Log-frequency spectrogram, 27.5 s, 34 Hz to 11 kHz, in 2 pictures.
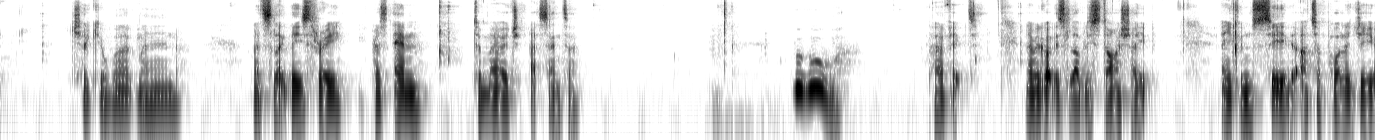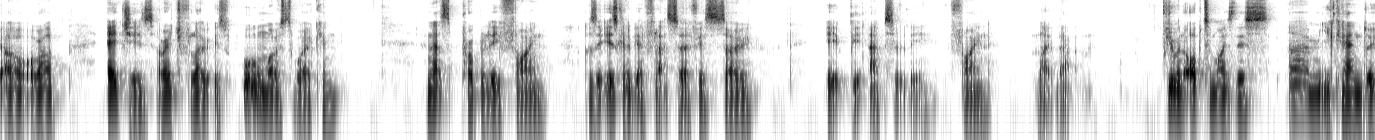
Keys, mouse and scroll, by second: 1.7 scroll up 1, 2.3 click, 4.4 m, 5.9 click, 7.1-7.5 scroll down 1, 7.6-8.1 scroll down 1, 8.5 scroll up 1, 9.2-9.6 scroll down 1, 9.9 shift+middle click, 11.0 scroll down 1, 12.0 scroll up 1, 18.6 scroll down 1, 19.7 middle click, 21.4-21.8 scroll down 1, 22.3 Tab, 22.8 click, 23.5 middle click, 25.5 KP_1, 26.7 scroll up 1, 27.4 shift+middle click.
